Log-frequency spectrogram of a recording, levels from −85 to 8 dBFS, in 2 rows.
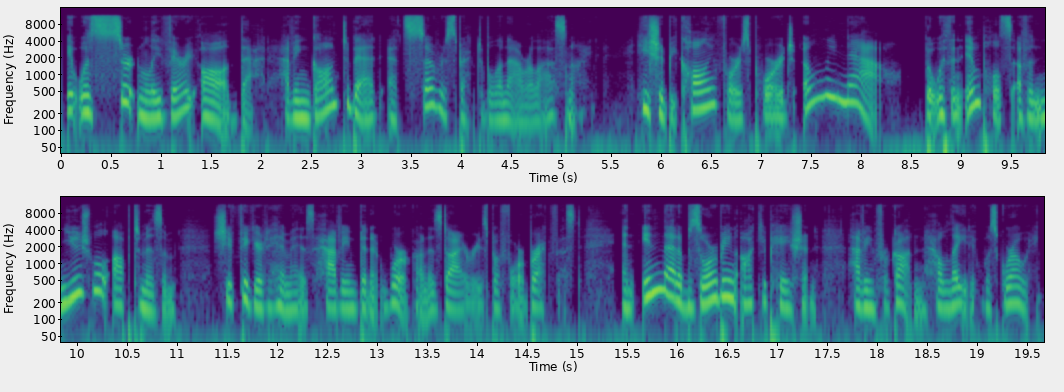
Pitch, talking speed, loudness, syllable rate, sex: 195 Hz, 175 wpm, -20 LUFS, 5.3 syllables/s, female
